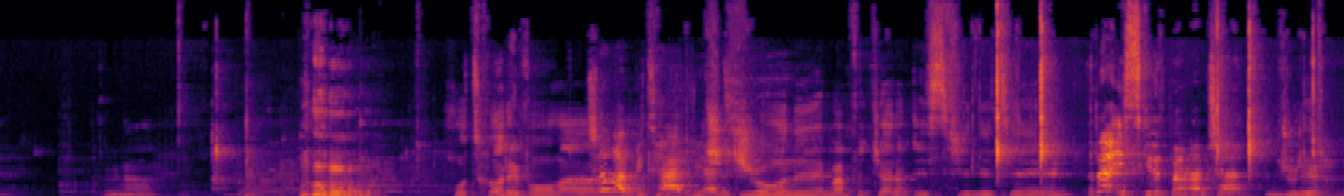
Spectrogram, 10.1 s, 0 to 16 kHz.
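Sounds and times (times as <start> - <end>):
people talking: 3.5 - 10.0.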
